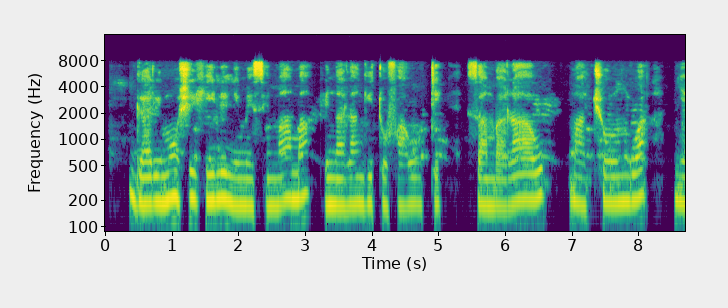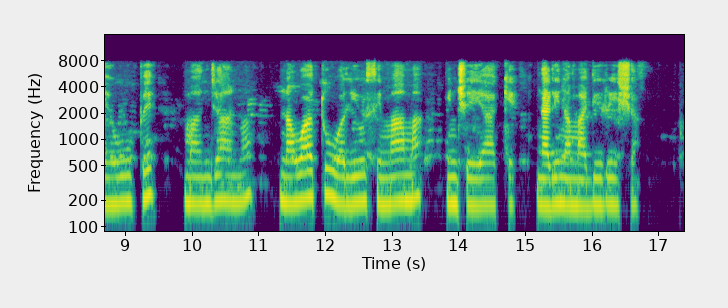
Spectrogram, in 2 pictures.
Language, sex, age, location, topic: Swahili, female, 18-24, Mombasa, government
